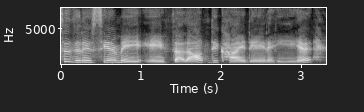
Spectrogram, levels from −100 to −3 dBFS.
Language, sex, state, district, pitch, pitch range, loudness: Hindi, female, Jharkhand, Ranchi, 185 Hz, 175-255 Hz, -15 LUFS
